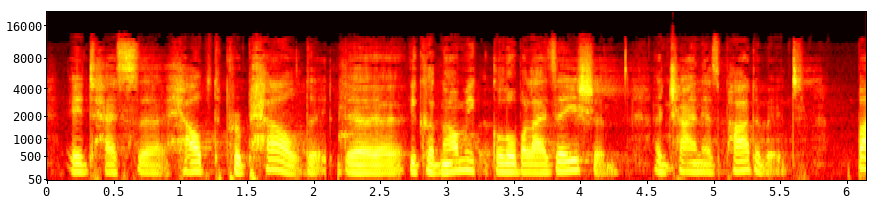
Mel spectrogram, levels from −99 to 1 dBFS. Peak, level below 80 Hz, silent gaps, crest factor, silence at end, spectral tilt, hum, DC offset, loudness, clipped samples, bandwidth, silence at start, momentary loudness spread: 0 dBFS; -48 dBFS; none; 18 dB; 0 s; -3.5 dB/octave; none; under 0.1%; -18 LUFS; under 0.1%; 13.5 kHz; 0.15 s; 7 LU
